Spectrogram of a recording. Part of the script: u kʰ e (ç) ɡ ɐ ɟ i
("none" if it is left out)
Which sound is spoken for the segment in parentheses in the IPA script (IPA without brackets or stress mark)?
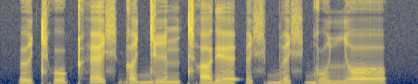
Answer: ç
